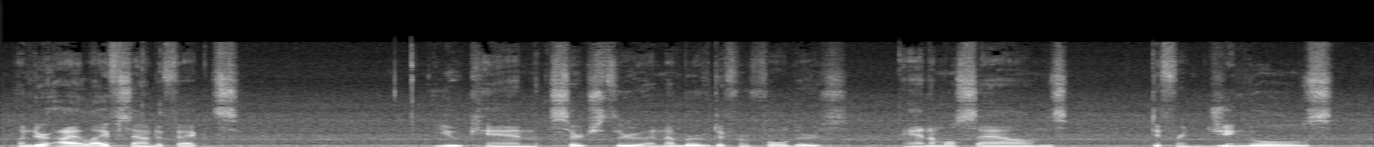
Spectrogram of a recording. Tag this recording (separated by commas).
Speech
